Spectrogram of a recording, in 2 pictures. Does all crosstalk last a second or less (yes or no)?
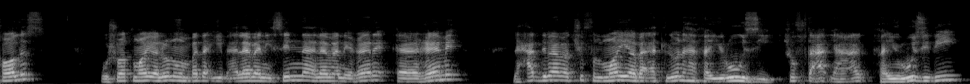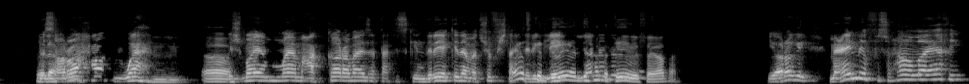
no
